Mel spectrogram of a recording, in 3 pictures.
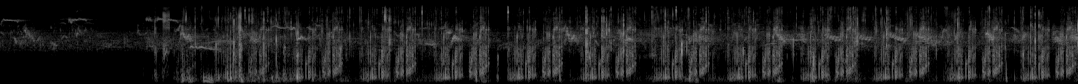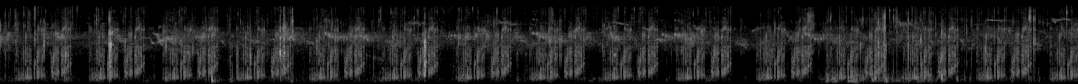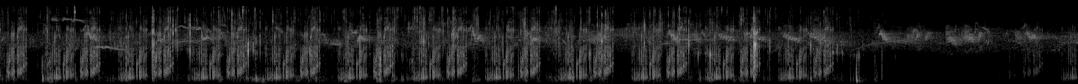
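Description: Background bird song: many birds chirping and calling. About a second and a half in, a steady rhythm of soft clicks joins them, about two a second.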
